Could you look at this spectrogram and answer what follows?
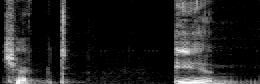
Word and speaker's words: checked: Checked. Con ed, que es con signo de T. Checked in. Ahora bien, cuando enlazamos, ese sonido de T se enlaza descaradamente con la palabra in.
